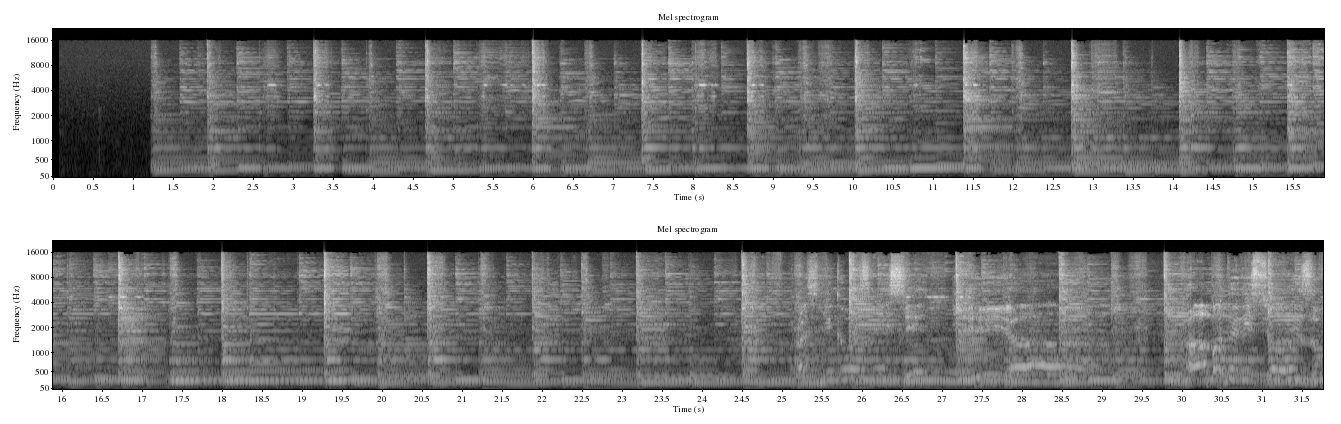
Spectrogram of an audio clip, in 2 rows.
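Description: Eight-string Ovation Celebrity CC 245 acoustic guitar strummed in a steady rhythm, starting about a second in. A man's singing voice comes in near the end.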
